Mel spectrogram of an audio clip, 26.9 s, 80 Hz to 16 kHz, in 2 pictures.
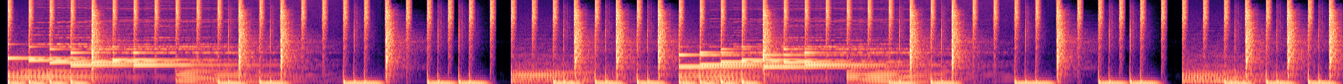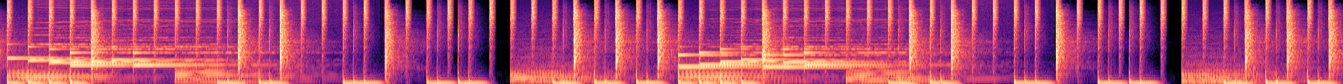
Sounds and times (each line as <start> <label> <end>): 0.0 drums 26.8
0.1 bassline 3.4
5.1 bassline 9.8
11.8 bassline 16.5
18.6 bassline 23.2
25.3 bassline 26.6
